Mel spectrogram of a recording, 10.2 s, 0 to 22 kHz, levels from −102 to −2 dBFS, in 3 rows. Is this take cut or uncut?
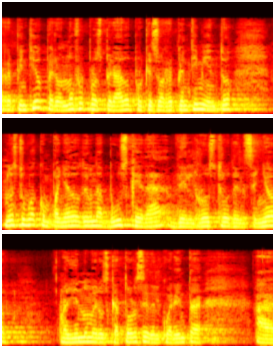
cut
